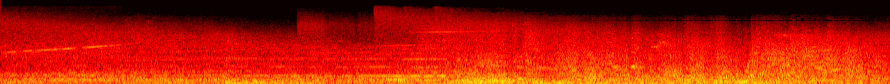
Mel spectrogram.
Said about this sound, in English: Biff does not see the hurtling, burning rocket ship. Like a fiery arrow, scorched across the sky, crash nearby.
